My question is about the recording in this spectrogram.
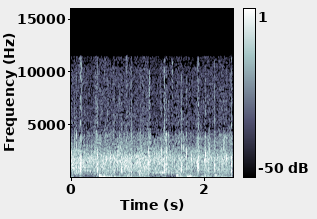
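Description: An audience claps in thanks for a guest, a steady, crackling round of many hands that holds at an even, moderate loudness from start to finish.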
